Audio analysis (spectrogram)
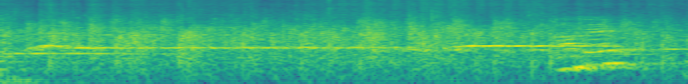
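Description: A church congregation applauds steadily and loudly throughout, a dense continuous clapping from a large crowd with voices faintly mixed in.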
